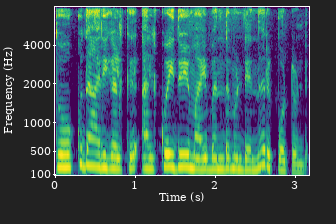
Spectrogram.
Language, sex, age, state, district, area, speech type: Malayalam, female, 30-45, Kerala, Kasaragod, rural, read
